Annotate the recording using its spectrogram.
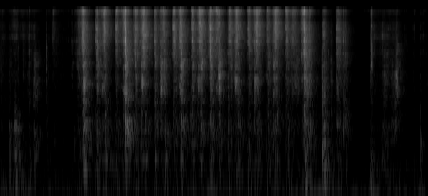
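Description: Playing cards riffle and shuffle close by.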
